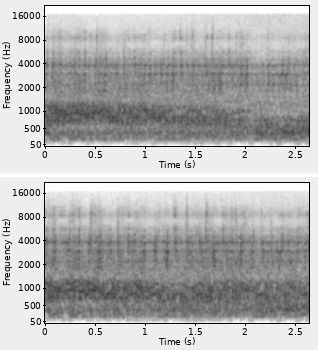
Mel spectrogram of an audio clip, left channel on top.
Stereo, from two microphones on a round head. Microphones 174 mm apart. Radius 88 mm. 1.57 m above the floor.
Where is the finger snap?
No finger snap in this recording.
